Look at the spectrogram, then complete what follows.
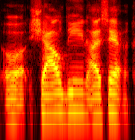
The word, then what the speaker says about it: Chaldean: Chaldene. I'm told I Chaldean. pronounced it wrong. I don't know if it's pronounced Yeah, it's Chaldean. Chaldean. So it's not CH, right?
